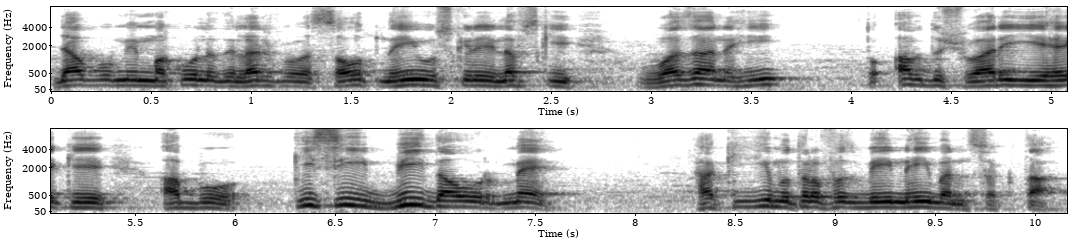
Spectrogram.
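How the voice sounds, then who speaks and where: In a madrasa classroom, a man with a Pakistani Urdu accent teaches a grammar lesson at a medium pitch. He explains slowly and frequently checks that his students are following.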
